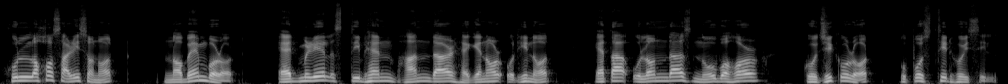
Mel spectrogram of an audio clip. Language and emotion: Assamese, neutral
